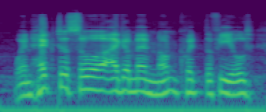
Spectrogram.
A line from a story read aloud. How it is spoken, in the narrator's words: he shouted to the Trojans and the Lycians, saying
